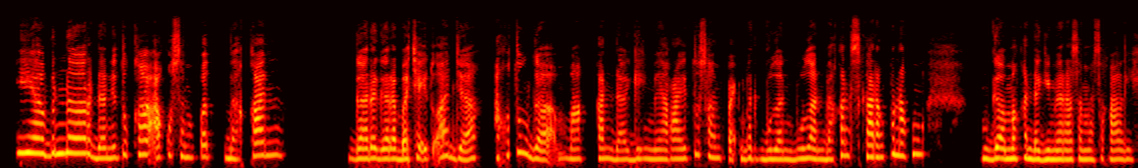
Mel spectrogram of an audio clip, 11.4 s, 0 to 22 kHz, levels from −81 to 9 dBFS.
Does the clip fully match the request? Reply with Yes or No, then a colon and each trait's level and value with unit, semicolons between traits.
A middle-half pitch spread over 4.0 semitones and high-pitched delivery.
Yes: average, 4.5 semitones; high, 235 Hz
